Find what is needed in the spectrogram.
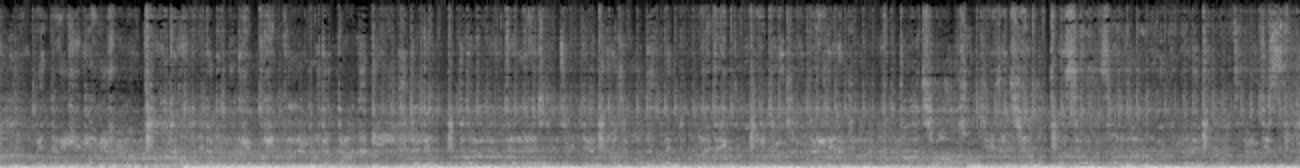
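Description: Live pop song played loud over a concert sound system, with a heavy bass beat under a male singer's vocals.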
